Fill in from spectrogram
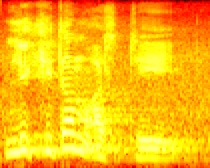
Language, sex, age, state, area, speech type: Sanskrit, male, 18-30, Bihar, rural, spontaneous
